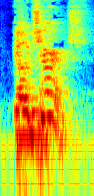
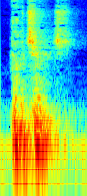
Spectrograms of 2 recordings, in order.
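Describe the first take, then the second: First: High, loud order; insistent inner voice. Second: Hushed, whispered nudge. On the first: Voice arguing with the driver, loud insistence. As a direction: overrule him forcefully. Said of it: "that voice came again and said". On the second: Inner voice after a moment's silence, whispered. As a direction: whisper the command. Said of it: "like a whisper". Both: Retold or imitated.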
